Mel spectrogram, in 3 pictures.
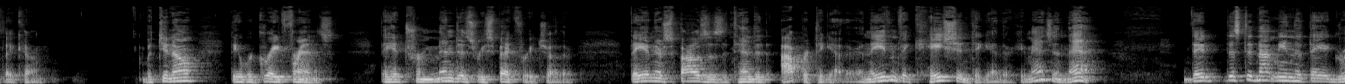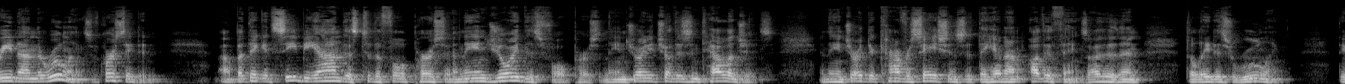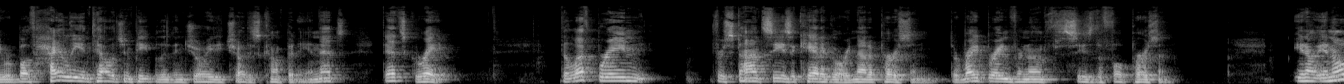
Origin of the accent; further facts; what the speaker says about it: New York, United States; moved away as an adult; also born or lived in North Carolina; I grew up in New York State in the United States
